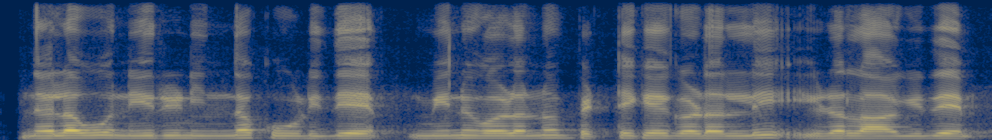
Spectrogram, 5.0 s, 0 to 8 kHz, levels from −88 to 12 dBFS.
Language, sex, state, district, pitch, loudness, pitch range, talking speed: Kannada, male, Karnataka, Bangalore, 135 Hz, -19 LUFS, 130-140 Hz, 70 wpm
